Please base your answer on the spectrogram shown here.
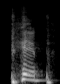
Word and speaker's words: pip: Pip rhymes with sip. Say them with me. No seep. No lip. See no lip. Sip. To dip. Right. to flip, right? So, if you can make that I sound then you can pronounce that right every time.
